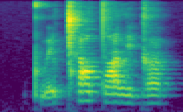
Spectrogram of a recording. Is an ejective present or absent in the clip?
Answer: present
